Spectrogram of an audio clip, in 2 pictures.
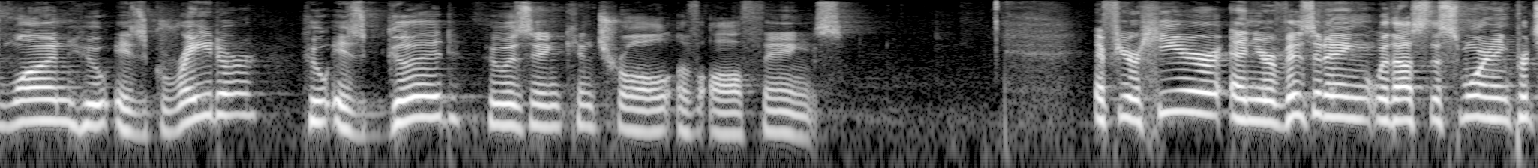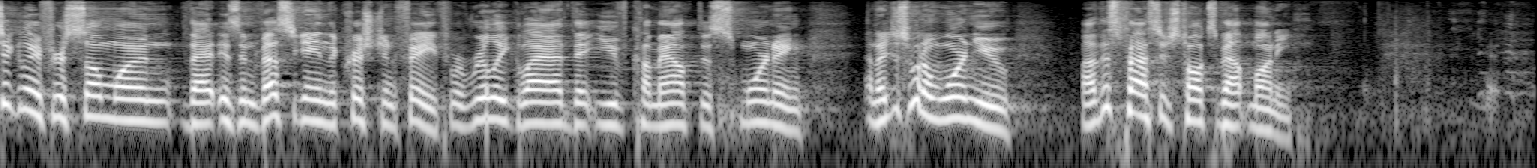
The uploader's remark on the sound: Recorded service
